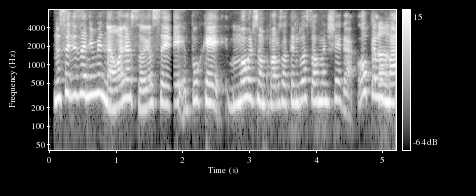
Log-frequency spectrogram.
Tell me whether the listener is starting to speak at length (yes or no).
no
